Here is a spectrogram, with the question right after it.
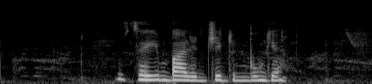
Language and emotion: Russian, angry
